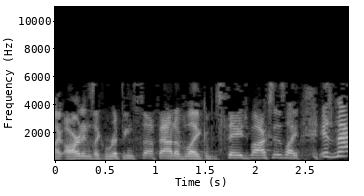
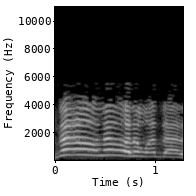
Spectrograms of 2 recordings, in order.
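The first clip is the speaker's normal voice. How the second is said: much higher, louder panicked no; a father panics at the thought of losing his child, much higher and louder; mock panic; 14 semitones higher, 9 dB louder than usual. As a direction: squeal out the panic. Panicked retold outburst.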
